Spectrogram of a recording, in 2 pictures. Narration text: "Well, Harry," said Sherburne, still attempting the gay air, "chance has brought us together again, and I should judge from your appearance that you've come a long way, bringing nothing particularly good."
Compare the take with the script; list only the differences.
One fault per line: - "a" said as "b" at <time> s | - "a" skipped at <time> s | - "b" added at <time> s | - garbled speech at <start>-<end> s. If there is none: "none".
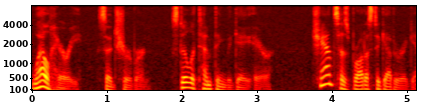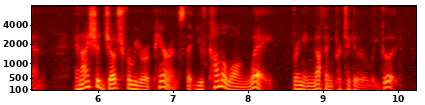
none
